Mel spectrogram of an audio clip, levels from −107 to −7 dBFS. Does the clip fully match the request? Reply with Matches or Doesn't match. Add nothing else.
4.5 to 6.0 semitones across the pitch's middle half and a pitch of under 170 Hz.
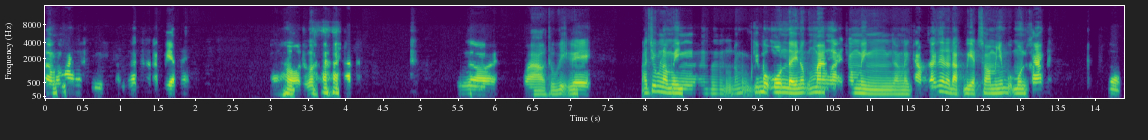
Doesn't match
